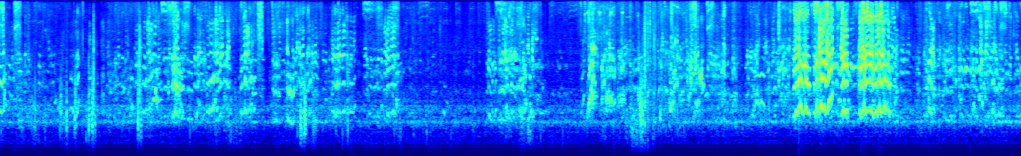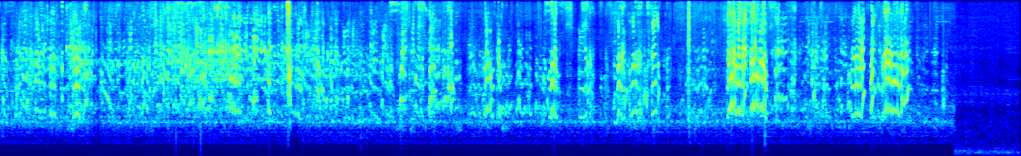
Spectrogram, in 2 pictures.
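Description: LEGO Mindstorms NXT servo motors and plastic gear trains of a ball-sorting warehouse robot running, with high-pitched whirring and squeaking. It swells louder about twelve seconds in and again near the end.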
